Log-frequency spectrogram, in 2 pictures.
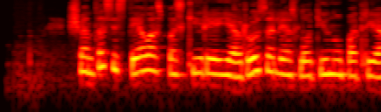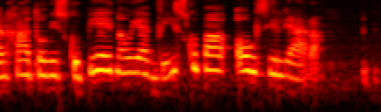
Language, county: Lithuanian, Marijampolė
